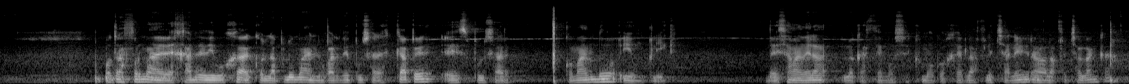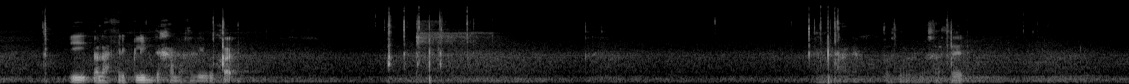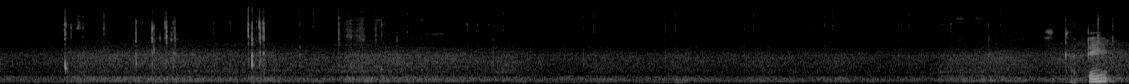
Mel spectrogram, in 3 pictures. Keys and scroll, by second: 13.5 space, 15.6 super+Tab, 19.6 super+Tab, 20.8 space, 24.2 super+Tab, 25.1 super+Tab, 33.7 Escape.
